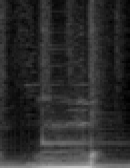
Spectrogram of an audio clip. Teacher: наші губи щільно зімкнені а язик Вільно лежить на на дні ротика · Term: м твердо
